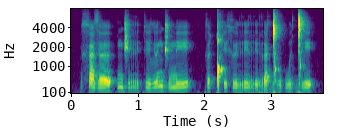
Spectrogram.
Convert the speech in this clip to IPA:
x a z ɜ | n d͡ʒ ɪ r ɪ k ɪ l ʏ n d͡ʒ ʏ m e | k ɜ ǃʰ e x ʏ r ɪ r ɪ r a ɡ͡ǀ o p w ɨ ɡ͡ǀ e

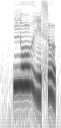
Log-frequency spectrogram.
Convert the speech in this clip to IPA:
ɲ oː˦ ɣ i˨ s ʊ˦˨

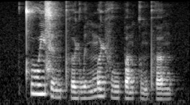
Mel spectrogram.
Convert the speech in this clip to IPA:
t̪ʰ uː˥ j s ɪ˨˧ ŋ pʰ ɵ˨ ɥ w ɪ˨˥ ŋ m ɵ˥ ɥ f uː˨˧ p ɐ˨˧ m k ʊ˨˩ ŋ pʰ ɐ˨ ŋ

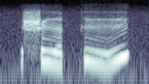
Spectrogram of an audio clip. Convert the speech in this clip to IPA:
ʂ ɨ˨˩ ə̯ k ɨ˨˩˦

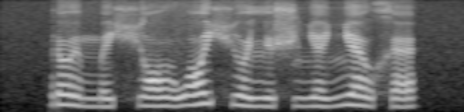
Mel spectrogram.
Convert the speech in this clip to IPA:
ɾ ɵ ɪ̯ m e ç ɔ ʊ̯ w ɔ ɪ̯ ç ɵ lʲ ɵ ʃ ʎ ɛ ʎ ɛ ʊ̯ x ɛ

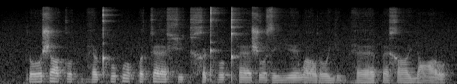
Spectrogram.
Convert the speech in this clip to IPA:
ɾ ʊː ʃ ʌː k ʊː k bʱ ɛ o̯ ʈʰ u p u o̯ p ə k ɛː x i k x ə ɖʱ ʊː kʰ ɛː ʃ ʊː z iː e̯ w ʌː o̯ ɾ ʊː j i bʱ ɛː p ɛ x ʌː j ɑ o̯

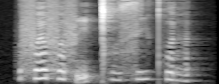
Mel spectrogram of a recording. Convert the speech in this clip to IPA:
f ə f ə f ḭ ǀʰ o̤ s i̤ kʷʰ ə ɾ ə̤

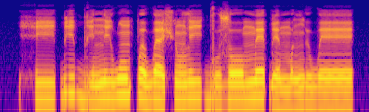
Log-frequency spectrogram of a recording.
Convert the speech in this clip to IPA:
h iː˨ ɓ i˦ b i˨ n i˧ w ũ˦ p ə˦˨ w ɛ˦˨ ʃ ũ˧ l iː˦ ɡ u˧ z oː˦ m e˦ ɓ e˨ m ə˨ ŋ ɨ˧ w eː˧

